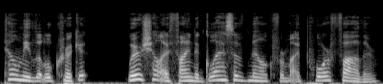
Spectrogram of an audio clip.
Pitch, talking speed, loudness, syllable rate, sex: 170 Hz, 250 wpm, -18 LUFS, 5.9 syllables/s, male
